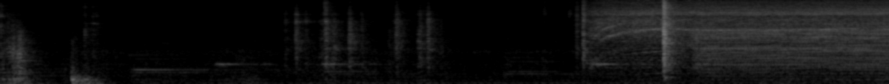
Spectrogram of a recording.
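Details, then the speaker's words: Hair clipper with a blade freshly sharpened for a barber: after a few handling clicks it starts with a harsh, high, buzzy rattle instead of a clean hum. Loose blade-drive socket; fixed by tightening with pliers. "Hear that sound? The socket is loose. So I've got to fix the socket."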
